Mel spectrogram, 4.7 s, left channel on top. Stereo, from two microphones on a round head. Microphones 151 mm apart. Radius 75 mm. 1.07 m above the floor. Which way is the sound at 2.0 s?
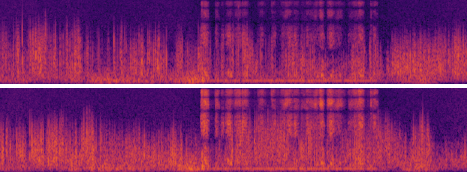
75° right (ahead or behind).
